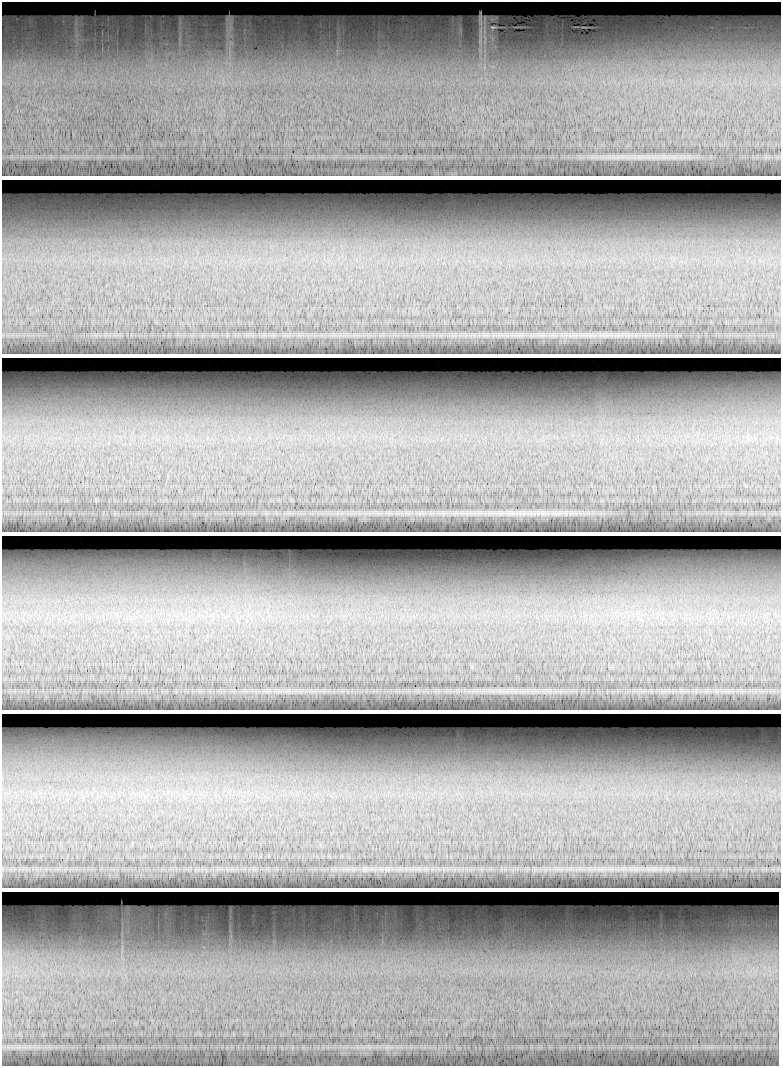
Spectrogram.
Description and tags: Big air extractor in Santa Caterina market, Barcelona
